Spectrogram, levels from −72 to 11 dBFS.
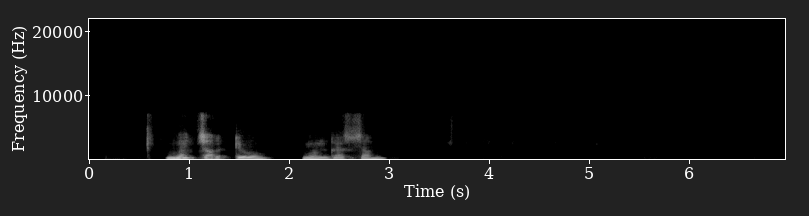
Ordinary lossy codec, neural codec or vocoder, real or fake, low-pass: AAC, 48 kbps; codec, 16 kHz, 1 kbps, FreqCodec, smaller model; fake; 7.2 kHz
